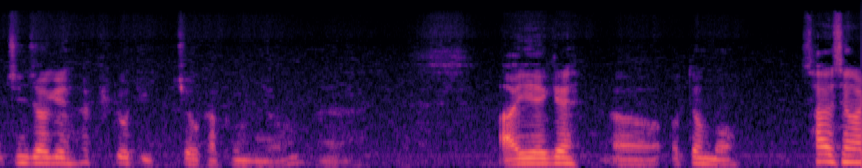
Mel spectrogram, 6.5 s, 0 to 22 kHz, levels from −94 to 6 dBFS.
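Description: Noise suppressor artifacts run through the whole clip. Steady room noise sits about 18 dB below the speech. The suppressor treats it as noise and pulls it down by about 18 dB, frame by frame. So the background sinks in the pauses and rises again under the speech.

Speech cut by the noise suppressor happens three times. The suppressor mistakes parts of the speech for noise and lowers them with it. From 0.58 to 1.18 s, about a third of a second drops by up to about 18 dB. From 1.75 to 2.72 s, nearly three-quarters of a second drops by up to about 19 dB. From 4.94 to 5.21 s, a brief moment drops by up to about 15 dB. Each of these stretches sounds swallowed or faint.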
